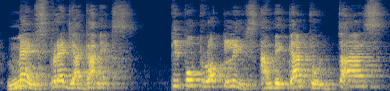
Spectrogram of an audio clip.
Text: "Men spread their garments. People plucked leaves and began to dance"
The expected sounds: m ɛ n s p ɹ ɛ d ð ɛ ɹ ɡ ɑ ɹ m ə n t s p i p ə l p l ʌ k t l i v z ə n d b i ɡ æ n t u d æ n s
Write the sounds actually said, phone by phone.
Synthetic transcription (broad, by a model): m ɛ n s p ɹ ɛ d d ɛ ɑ ɡ ɑ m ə t s p i p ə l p l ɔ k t l i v s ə n b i ɡ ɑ n t u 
